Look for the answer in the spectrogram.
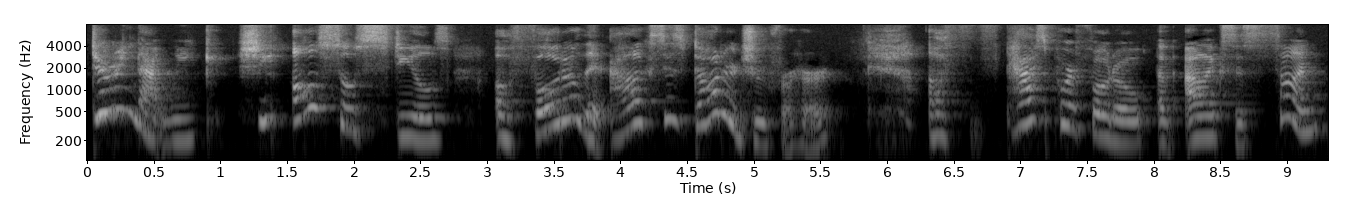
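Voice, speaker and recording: A woman recaps a thriller in a lively, dramatic way and keeps asking rhetorical questions. Her voice sits on the high side and swoops all over as she talks. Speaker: book recap creator. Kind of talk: casual book recap.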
